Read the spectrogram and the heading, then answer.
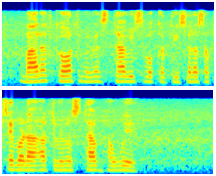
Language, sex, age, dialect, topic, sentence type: Bhojpuri, female, 41-45, Western, banking, statement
